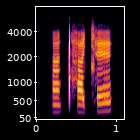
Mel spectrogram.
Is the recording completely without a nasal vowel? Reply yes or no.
no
